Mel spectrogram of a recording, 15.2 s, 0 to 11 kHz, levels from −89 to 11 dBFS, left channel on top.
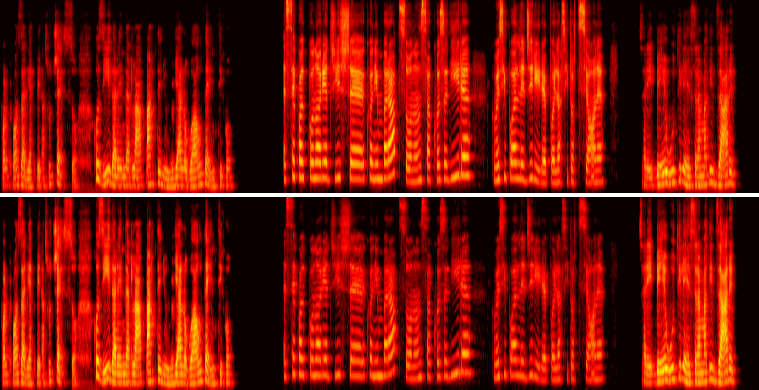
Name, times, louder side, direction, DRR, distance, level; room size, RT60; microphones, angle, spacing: voice 1, 0.0-4.6 12.8-14.7, right 5 dB, 55° right, 0.6 m, -27 dB
voice 2, 5.7-9.4 9.9-12.1, left 9 dB, 80° left, 0.6 m, -28 dB
5.0 x 4.7 x 5.4 m
head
